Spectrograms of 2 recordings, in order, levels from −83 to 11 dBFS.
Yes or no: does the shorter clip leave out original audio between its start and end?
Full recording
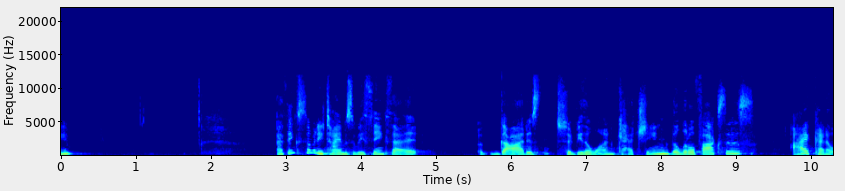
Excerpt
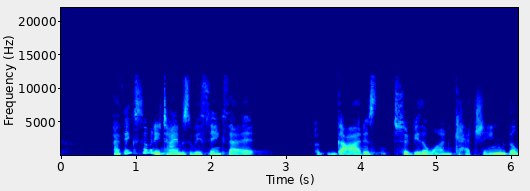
no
